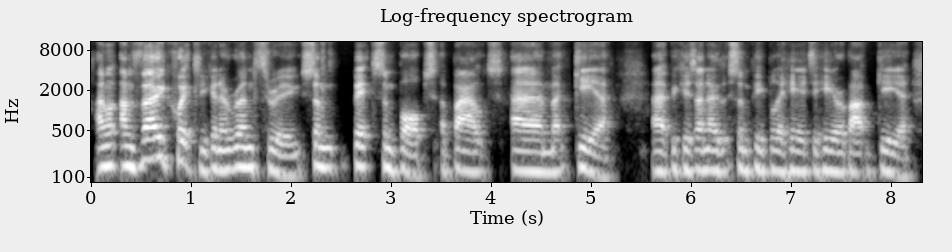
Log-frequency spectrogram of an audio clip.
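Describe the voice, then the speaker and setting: A man's voice: medium pitch, fairly even intonation, moderate pace. A man giving an informal webinar talk on video gear, chatty with dry jokey asides, over a video call. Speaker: webinar presenter.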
